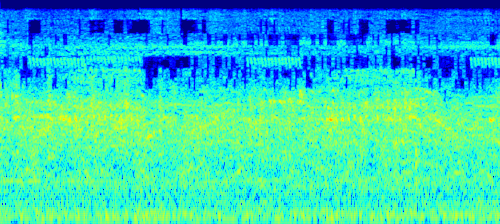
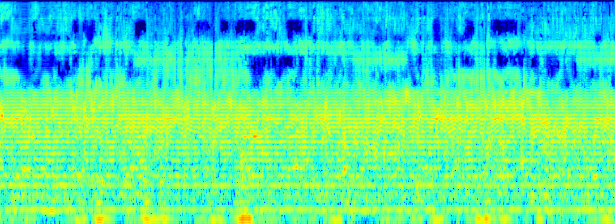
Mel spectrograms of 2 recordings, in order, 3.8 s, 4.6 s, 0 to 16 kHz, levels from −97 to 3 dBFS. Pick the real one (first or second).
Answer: first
